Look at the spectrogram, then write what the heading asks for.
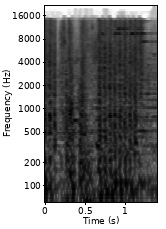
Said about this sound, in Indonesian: Terlihat Smithy pun tertembak beberapa peluru di badannya.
